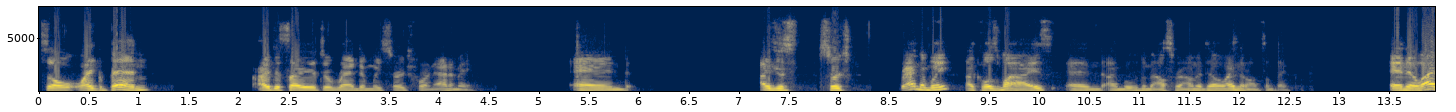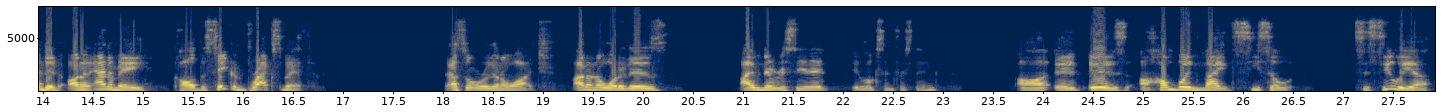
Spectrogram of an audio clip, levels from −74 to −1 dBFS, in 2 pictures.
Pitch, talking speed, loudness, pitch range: 140 Hz, 145 wpm, -14 LUFS, 120-170 Hz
